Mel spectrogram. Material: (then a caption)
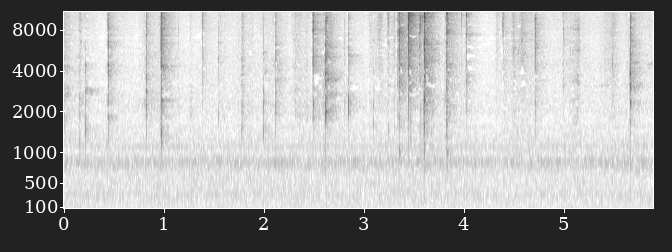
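Foil, plastic. Fingertips and thumbs press and crinkle the foil cavities of a flat, mostly empty aluminium foil-and-plastic pill blister strip held in both hands. The strip has about ten cavities, many already pushed in. Short, bright, crisp crackles and clicks pop out irregularly over a faint steady hiss, with a denser cluster near the middle.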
